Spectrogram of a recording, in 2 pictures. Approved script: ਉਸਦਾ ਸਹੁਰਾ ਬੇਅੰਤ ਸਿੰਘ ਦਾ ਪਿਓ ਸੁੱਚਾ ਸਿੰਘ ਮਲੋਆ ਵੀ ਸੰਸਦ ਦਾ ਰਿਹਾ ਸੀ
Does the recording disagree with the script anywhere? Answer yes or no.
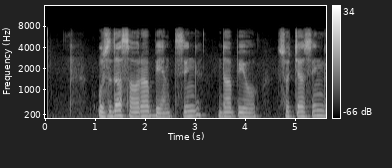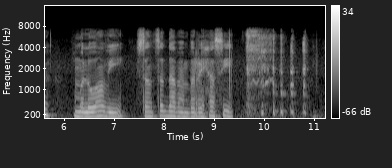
yes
